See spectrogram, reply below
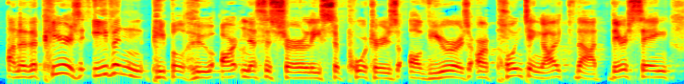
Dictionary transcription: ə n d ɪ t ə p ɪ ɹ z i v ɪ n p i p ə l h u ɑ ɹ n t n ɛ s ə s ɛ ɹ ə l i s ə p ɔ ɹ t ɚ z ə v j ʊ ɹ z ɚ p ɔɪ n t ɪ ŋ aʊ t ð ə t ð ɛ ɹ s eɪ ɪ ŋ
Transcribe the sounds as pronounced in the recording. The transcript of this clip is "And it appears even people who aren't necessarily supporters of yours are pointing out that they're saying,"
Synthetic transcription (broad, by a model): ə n ɪ t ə p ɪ ɹ z i v ɪ n p i p ə l h u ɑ ɹ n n ɛ s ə s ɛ ɹ l i s ə p ɔ ɹ t ɚ z ə v j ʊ ɹ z ɚ p ɔɪ n t ɪ ŋ aʊ t ð ə t ð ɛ ɹ s eɪ ɪ ŋ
